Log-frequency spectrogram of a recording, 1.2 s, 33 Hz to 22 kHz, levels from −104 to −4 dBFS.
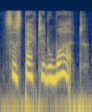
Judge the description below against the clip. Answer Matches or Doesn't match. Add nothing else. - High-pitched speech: Matches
